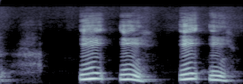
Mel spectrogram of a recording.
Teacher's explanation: तालव्य, जीभ से बोलता है आगे से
